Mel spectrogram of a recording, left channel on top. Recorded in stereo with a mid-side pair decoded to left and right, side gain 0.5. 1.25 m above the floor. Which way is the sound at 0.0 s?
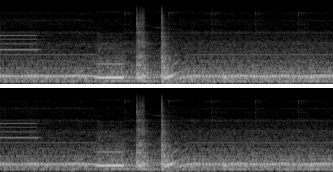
5° left.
